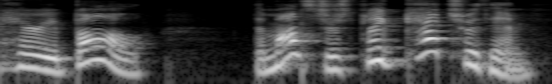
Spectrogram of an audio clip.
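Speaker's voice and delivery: usual speaking voice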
